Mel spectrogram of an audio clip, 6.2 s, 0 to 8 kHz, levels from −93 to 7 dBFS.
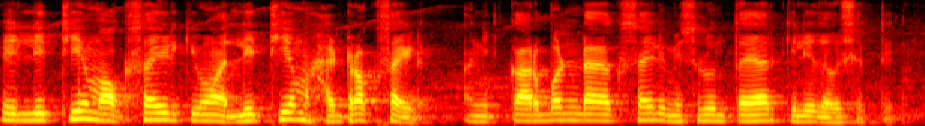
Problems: none marked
